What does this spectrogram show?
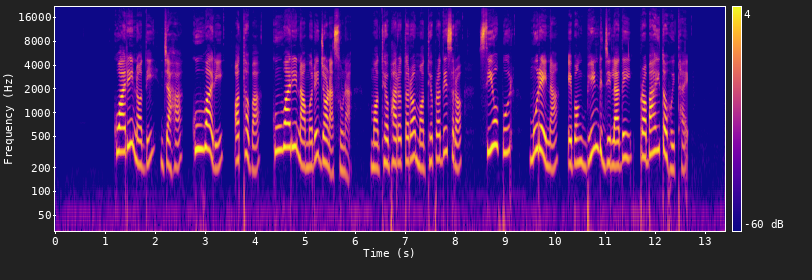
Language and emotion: Odia, neutral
